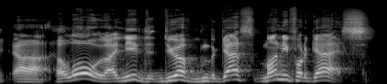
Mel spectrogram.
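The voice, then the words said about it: Put-on Middle Eastern accent. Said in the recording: “he was, I think, Middle Eastern. ... I'm not great at the accent, but I'm going to try. Sometimes it slips more Russian.”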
